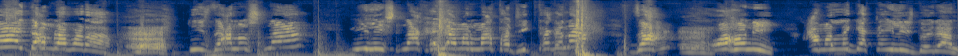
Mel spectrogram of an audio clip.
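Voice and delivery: put-on high, crying, scolding old granny voice.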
